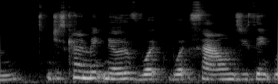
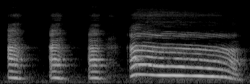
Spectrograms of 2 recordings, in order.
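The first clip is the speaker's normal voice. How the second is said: rising, louder and higher ahs; playful ahs with motions; 11 semitones higher, 9 dB louder, much slower than usual. Shown as a demonstration. Parent playing with toddler, ahs getting higher. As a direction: climb up with each ah. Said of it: "hand motions".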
